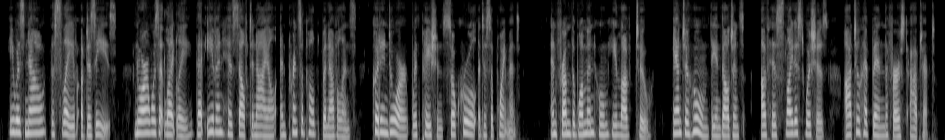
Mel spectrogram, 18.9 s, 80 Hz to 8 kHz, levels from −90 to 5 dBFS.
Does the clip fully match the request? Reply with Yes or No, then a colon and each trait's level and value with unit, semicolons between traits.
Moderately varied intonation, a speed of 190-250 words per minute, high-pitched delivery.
No: average, 3.8 semitones; average, 175 wpm; high, 215 Hz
